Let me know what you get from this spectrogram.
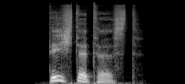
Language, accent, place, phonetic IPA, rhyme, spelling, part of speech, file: German, Germany, Berlin, [ˈdɪçtətəst], -ɪçtətəst, dichtetest, verb, De-dichtetest.ogg
- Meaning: inflection of dichten: 1. second-person singular preterite 2. second-person singular subjunctive II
